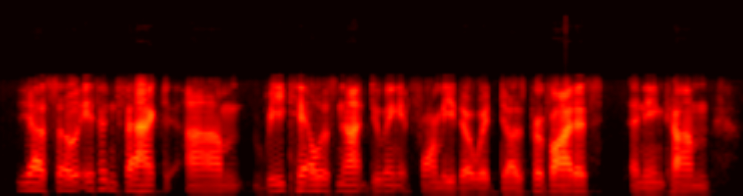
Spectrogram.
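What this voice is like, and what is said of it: Strained, failing voice. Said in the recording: “I'm losing my voice, which has been an issue lately.”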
